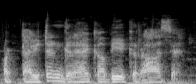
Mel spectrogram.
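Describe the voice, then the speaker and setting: Older family-friend scientist, male actor: medium pitch, avuncular, measured, gravely cautioning, audio drama. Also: faint music behind, natural voice. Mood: grave advice. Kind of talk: Hindi audio drama acting.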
